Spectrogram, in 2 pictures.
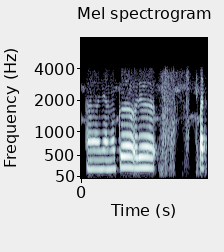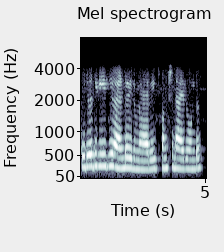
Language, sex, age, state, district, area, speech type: Malayalam, female, 18-30, Kerala, Wayanad, rural, conversation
